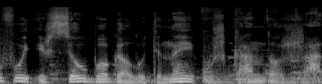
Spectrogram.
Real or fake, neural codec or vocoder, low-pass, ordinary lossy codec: fake; vocoder, 44.1 kHz, 128 mel bands every 256 samples, BigVGAN v2; 14.4 kHz; Opus, 24 kbps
